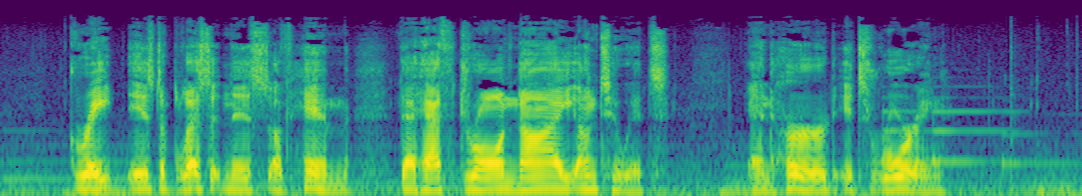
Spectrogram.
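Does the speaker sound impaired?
No.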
